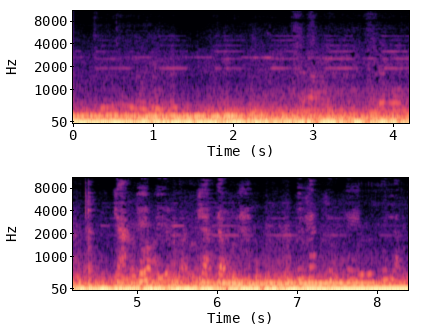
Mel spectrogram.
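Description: City bus engine running with a steady low hum, heard from inside the cabin as the bus drives along. Indistinct voices come in about halfway through.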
